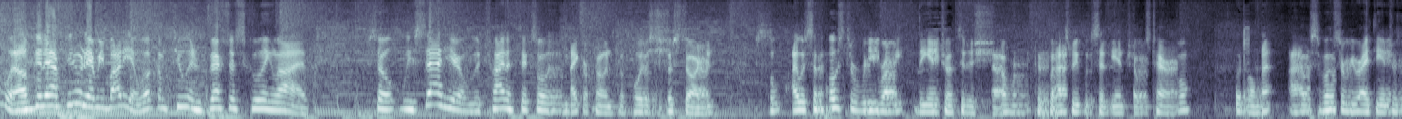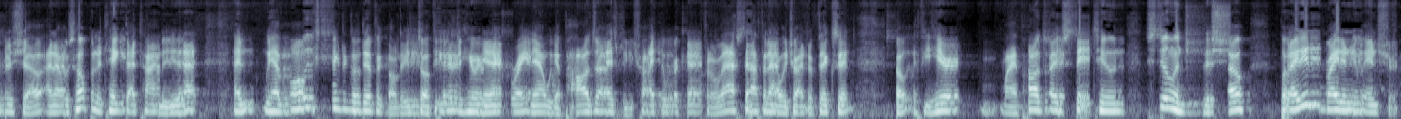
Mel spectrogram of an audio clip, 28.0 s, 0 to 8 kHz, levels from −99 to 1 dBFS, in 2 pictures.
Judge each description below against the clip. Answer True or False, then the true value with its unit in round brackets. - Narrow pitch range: False (4.5 semitones)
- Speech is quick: True (265 wpm)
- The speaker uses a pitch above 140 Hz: False (135 Hz)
